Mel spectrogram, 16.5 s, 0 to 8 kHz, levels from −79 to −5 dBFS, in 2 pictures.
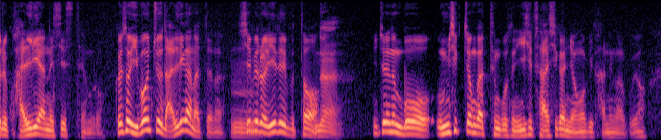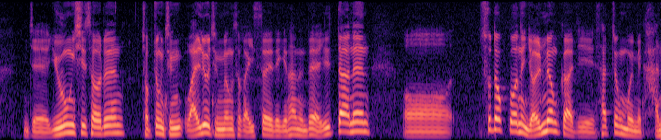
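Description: No technical faults are audible.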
